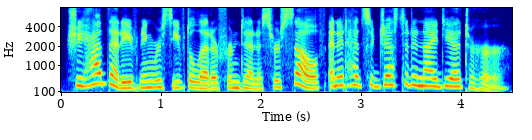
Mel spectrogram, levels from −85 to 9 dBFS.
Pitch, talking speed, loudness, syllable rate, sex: 245 Hz, 240 wpm, -16 LUFS, 6.4 syllables/s, female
